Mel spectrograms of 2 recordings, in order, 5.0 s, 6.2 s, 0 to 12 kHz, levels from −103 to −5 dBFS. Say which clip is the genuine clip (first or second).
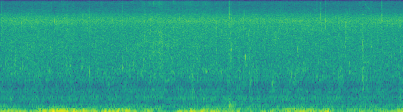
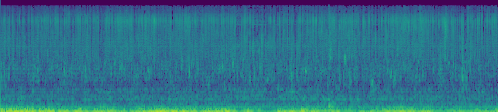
first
